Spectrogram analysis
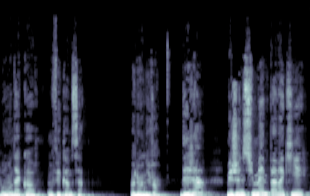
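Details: Adult speakers in an acted French dialogue; normal voice.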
